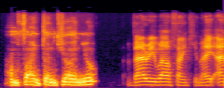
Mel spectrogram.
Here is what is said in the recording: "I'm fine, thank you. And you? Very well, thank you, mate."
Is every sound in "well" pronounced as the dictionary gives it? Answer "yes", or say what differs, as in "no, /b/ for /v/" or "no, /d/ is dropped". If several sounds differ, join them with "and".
yes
